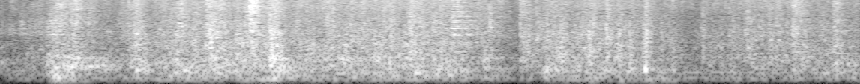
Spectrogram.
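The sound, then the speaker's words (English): Several pigeons coo softly and continuously in a pigeon loft, their low murmuring layered over a steady background of rustling and shuffling while a man checks their droppings, with no one speaking. “He's checking pigeon droppings.”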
